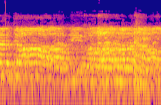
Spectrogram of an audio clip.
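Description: A man singing a Sindhi naat without instruments, holding long, wavering notes.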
